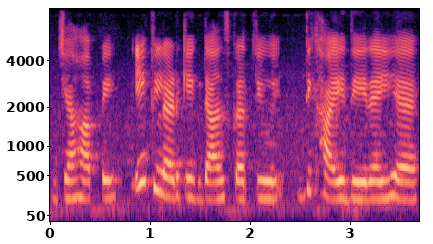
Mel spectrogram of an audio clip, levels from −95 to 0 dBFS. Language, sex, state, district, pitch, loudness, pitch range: Hindi, female, Bihar, Kaimur, 215 Hz, -15 LUFS, 210-235 Hz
